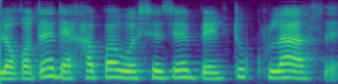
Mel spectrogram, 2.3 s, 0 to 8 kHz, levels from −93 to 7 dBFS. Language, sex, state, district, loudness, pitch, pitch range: Assamese, female, Assam, Kamrup Metropolitan, -15 LUFS, 240 Hz, 220-255 Hz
